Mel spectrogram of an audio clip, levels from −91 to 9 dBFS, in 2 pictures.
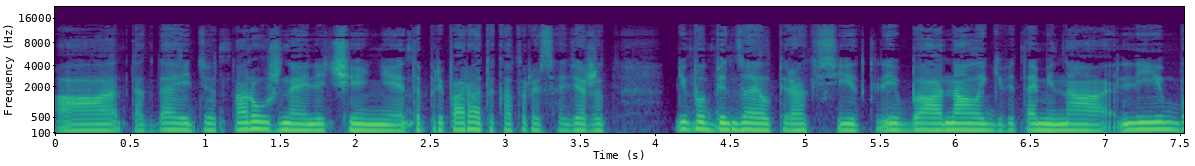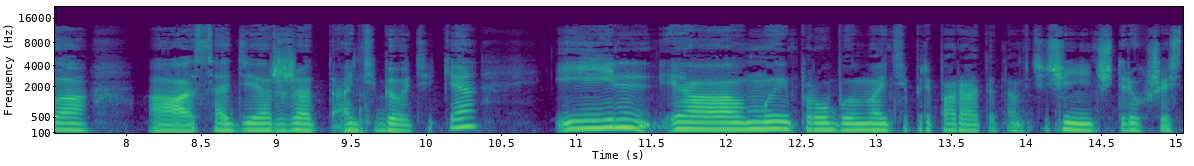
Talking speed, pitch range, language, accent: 105 wpm, 155-180 Hz, Russian, native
